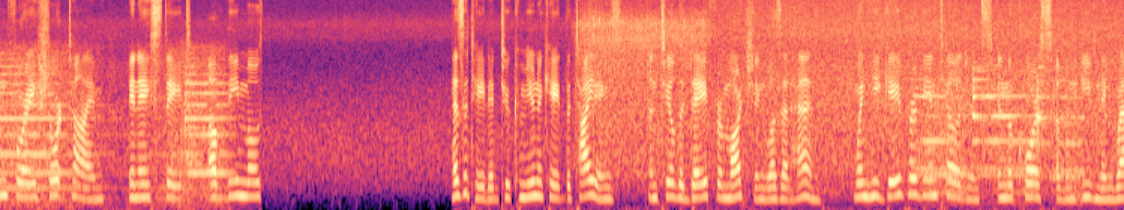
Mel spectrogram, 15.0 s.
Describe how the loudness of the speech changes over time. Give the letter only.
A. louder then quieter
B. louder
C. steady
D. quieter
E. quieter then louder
C.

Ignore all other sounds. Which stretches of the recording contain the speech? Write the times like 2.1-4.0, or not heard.
0.0-3.5, 6.0-14.9.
